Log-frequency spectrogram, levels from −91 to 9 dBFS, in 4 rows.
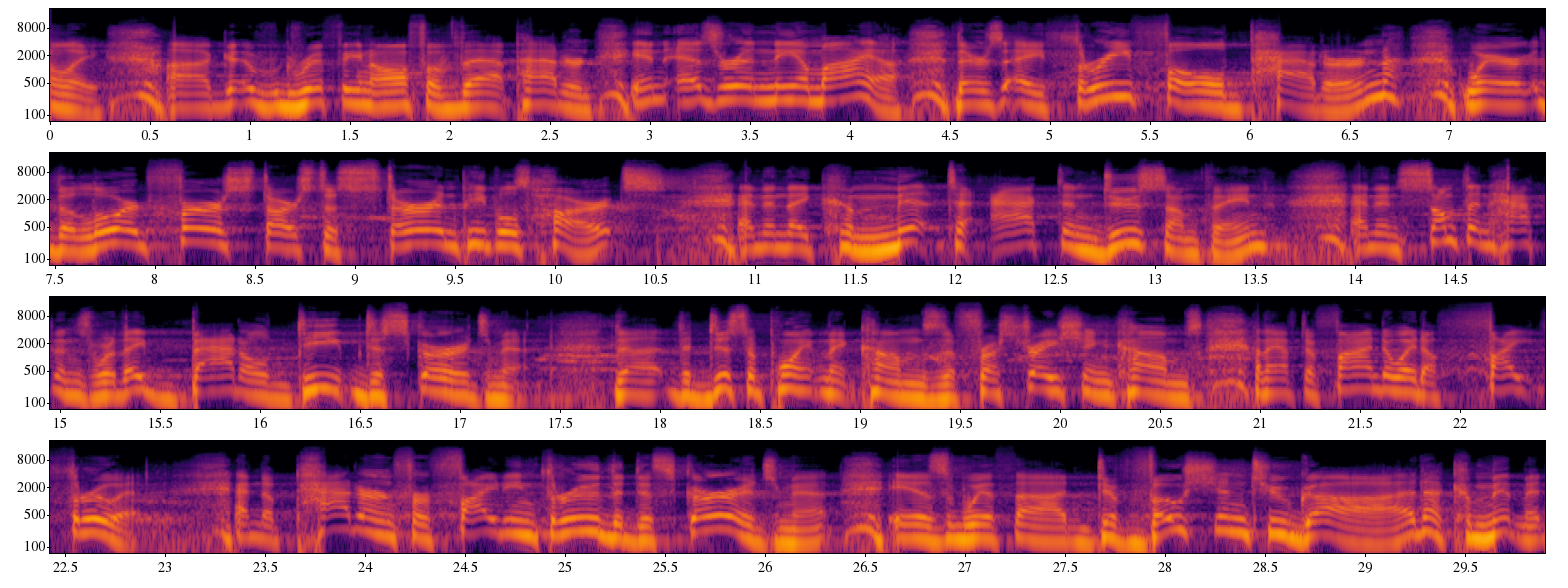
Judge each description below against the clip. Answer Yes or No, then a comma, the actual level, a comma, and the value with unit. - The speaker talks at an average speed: Yes, average, 155 wpm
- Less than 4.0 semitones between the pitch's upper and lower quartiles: No, average, 5.2 semitones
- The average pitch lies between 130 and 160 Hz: No, medium, 175 Hz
